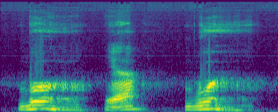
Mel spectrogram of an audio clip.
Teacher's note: buh itu dari pangkal tenggorokan. Jadi suaranya agak dalam karena memang makhrajnya ada di pangkal tenggorokan.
